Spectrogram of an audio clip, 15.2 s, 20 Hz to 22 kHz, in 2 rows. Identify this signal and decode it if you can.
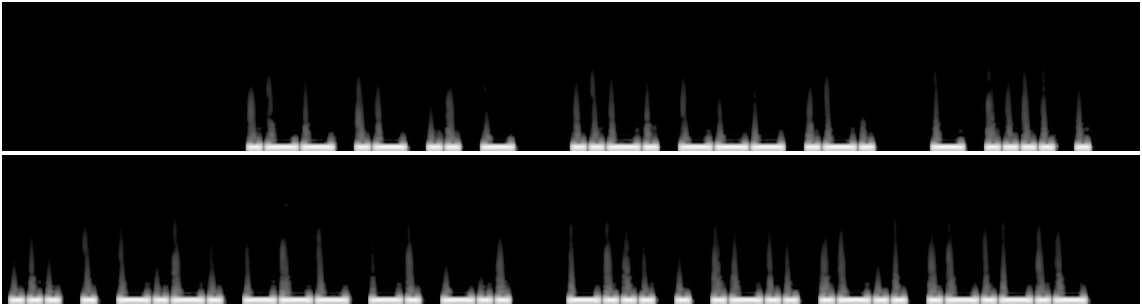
Morse code, heard as a keyed tone, about 21 wpm, 700 Hz. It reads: WAIT FOR THE SECOND BELL.
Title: Sentences with 2-Word Phrases - Spoken Beginning - 20wpm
